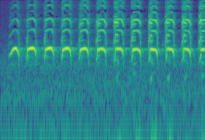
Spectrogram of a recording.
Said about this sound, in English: The green woodpecker is the largest of the UK's three woodpecker species and can often be found at this time of year with its young foraging for grubs and bugs in the undergrowth. And you'll often see them in grassland areas.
